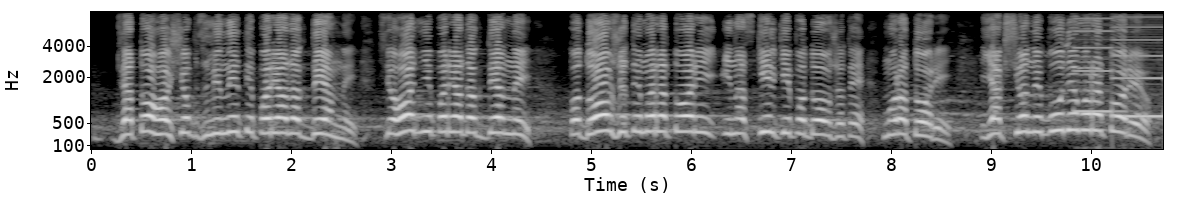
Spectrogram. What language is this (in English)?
Ukrainian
